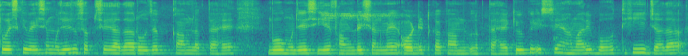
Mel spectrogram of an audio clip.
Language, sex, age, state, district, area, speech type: Hindi, male, 18-30, Rajasthan, Bharatpur, rural, spontaneous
